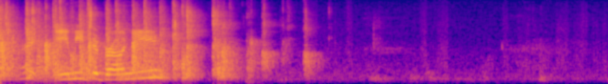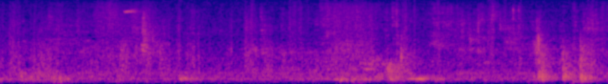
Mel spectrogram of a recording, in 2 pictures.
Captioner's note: applause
